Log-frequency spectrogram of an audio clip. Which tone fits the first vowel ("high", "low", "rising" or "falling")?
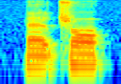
low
